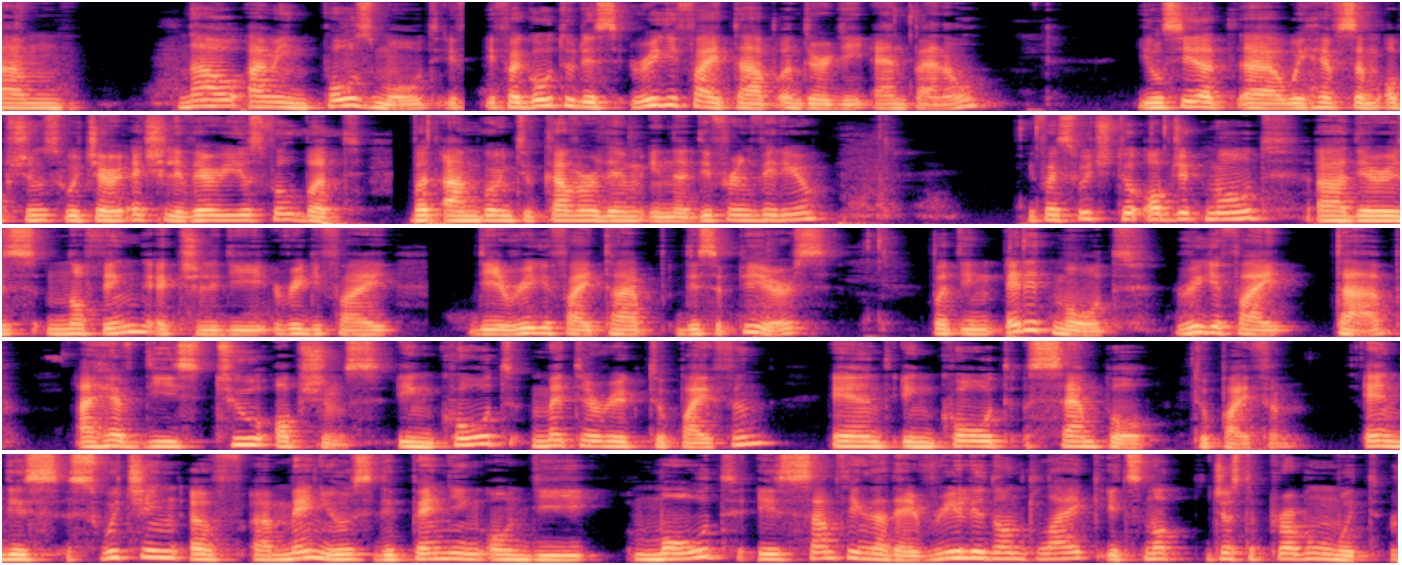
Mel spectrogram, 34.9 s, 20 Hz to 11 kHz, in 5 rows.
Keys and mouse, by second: 12.1-12.8 drag, 18.3-19.0 drag.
